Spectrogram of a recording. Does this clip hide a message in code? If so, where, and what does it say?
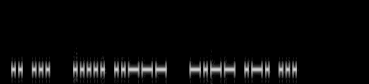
Yes: Morse code from 0.1 to 3.0 s, heard as a keyed tone, about 47 wpm, 700 Hz. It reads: IS 52 YRS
